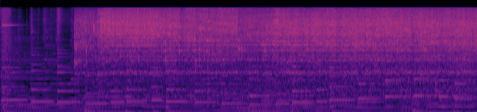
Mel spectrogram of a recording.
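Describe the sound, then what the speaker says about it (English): Cumin seeds and garlic ginger paste frying in hot oil for a split pea and potato gravy, a dense continuous sizzle and spatter heard up close over soft background music, with no voices. "Now that the jeera has started spluttering, I will add in the garlic ginger paste."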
